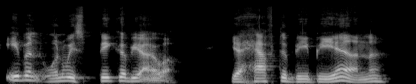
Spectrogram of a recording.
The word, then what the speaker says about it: Yahowah: He told us it was based on the verb haya which has two of the three letters in his name are in haya and no one is disputes how to pronounce haya and the book in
